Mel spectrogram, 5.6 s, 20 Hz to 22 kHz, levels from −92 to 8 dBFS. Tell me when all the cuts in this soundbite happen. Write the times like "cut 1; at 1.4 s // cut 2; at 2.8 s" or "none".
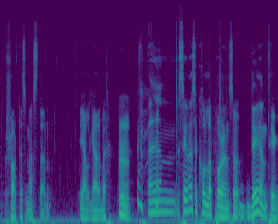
cut 1; at 2.7 s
